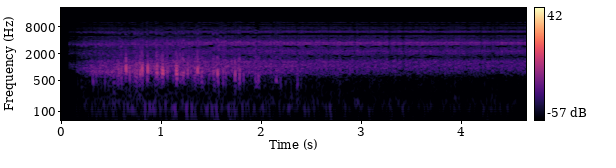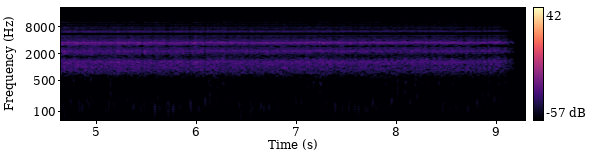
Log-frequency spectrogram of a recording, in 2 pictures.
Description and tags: STM3 growl loop wet
Extremely quiet version of growl_loop. No bass. Telephone like.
